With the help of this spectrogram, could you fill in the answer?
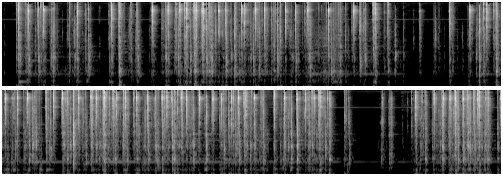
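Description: Rapid fingertip and long coffin-nail tapping on a typewriter-style backlit mechanical keyboard with round brown plastic keycaps on a dark frame. The bright, clicky keystrokes come in quick bursts with short pauses between them. Each tap is sharp and dies away almost instantly.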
